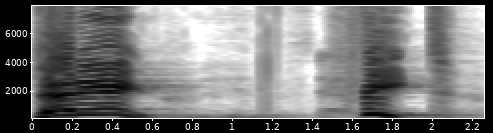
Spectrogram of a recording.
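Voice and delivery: high, loud "Daddy, feet"; toddler demanding. Retold or imitated. Toddler son orders resting dad back on his feet, loud. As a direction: order dad up like a two-year-old. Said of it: "and he's like".

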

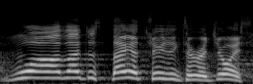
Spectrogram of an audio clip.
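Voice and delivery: high, loud joyful whoa; the two women marvel aloud, high and loud; amazed exclaim. Retold or imitated. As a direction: cry out in delighted wonder.

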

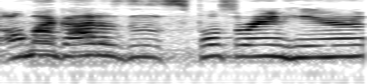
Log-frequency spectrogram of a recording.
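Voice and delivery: thrilled at the thought of rain; retold giddy excitement; excited. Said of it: "And I was like".

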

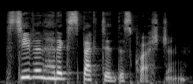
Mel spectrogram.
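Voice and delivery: plain reading voice

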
